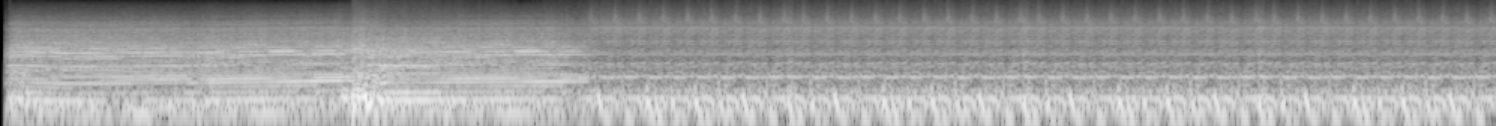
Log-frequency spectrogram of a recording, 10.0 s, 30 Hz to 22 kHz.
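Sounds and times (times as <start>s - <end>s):
vehicle engine throttling back on low: 0.0s - 9.9s.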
